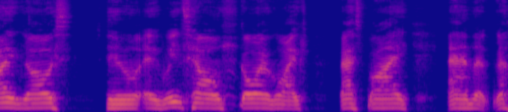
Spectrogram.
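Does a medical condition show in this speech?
Yes: cerebral palsy.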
